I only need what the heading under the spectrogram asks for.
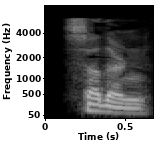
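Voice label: "southern", American English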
